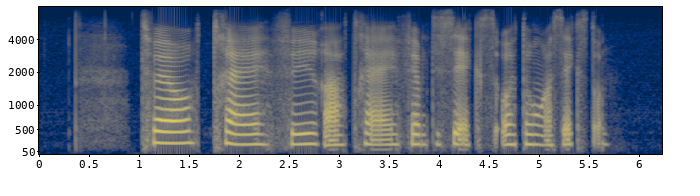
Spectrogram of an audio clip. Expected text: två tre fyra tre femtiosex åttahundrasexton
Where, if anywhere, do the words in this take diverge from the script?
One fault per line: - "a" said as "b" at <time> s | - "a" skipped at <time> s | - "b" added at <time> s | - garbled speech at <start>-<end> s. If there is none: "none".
none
